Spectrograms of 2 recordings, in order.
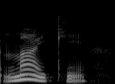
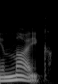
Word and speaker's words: Nike: Кстати, она так и произносится по-английски – Nike, а не Nike, как мы привыкли говорить по-русски.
